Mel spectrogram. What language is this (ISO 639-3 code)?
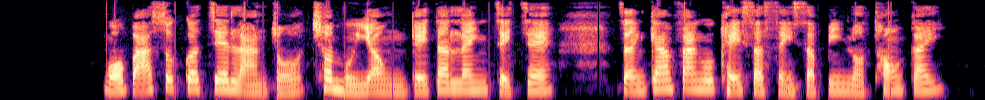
yue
